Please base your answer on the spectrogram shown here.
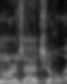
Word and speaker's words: Arzachel: I'm not even quite sure that the pronunciation of it. It's Arzachel, Arzachel.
